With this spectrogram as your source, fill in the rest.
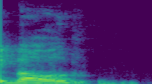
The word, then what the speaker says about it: bought: Bought. Just Okay. like the end of the word robot. Bought.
